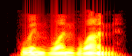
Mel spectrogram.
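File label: "win won won", English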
